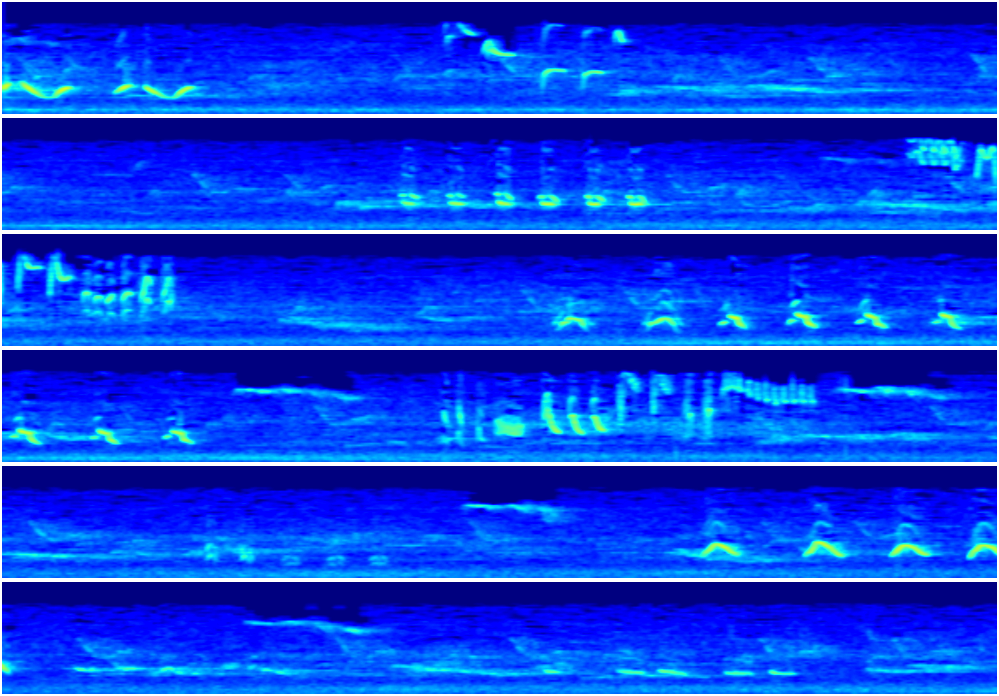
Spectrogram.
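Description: Several birds singing: phrases of quick repeated chirps, several notes a second, with higher sweeping calls in between, over steady background noise.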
